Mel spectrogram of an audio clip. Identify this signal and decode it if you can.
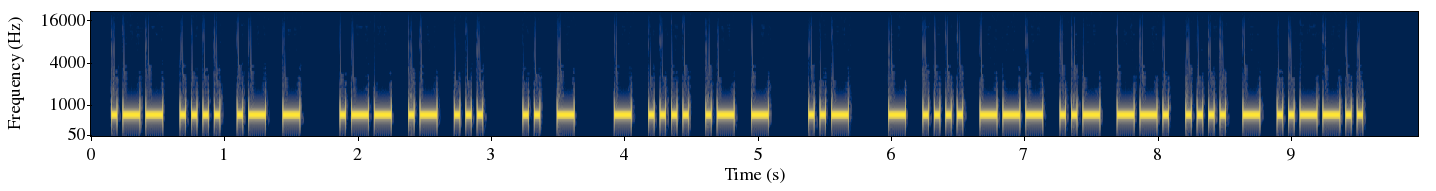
Morse code, heard as a keyed tone, about 28 wpm, 700 Hz. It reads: WHAT WAS IT THAT U THOUGHT?
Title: Sentences from Top 300 Words and Abbreviations 28wpm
